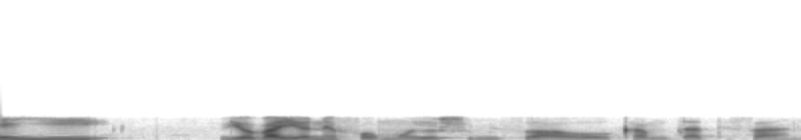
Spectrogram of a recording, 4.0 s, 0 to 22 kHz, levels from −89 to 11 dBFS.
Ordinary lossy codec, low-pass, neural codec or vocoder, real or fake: none; 3.6 kHz; none; real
